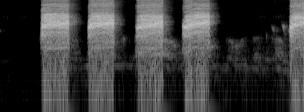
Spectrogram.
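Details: Long-tailed shrike giving ngetet-style sound, used as a lure for sluggish captive shrikes: five loud, harsh, broadband rasping bursts, each about a third of a second, with short silent gaps between them.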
